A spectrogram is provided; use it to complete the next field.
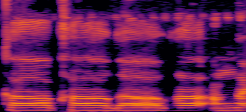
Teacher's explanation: घ जो है आपके कंठ से बोलता है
